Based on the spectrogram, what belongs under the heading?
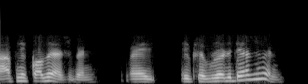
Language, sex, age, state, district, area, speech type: Bengali, male, 30-45, West Bengal, Jalpaiguri, rural, conversation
